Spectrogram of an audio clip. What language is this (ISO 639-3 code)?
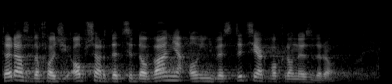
pol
